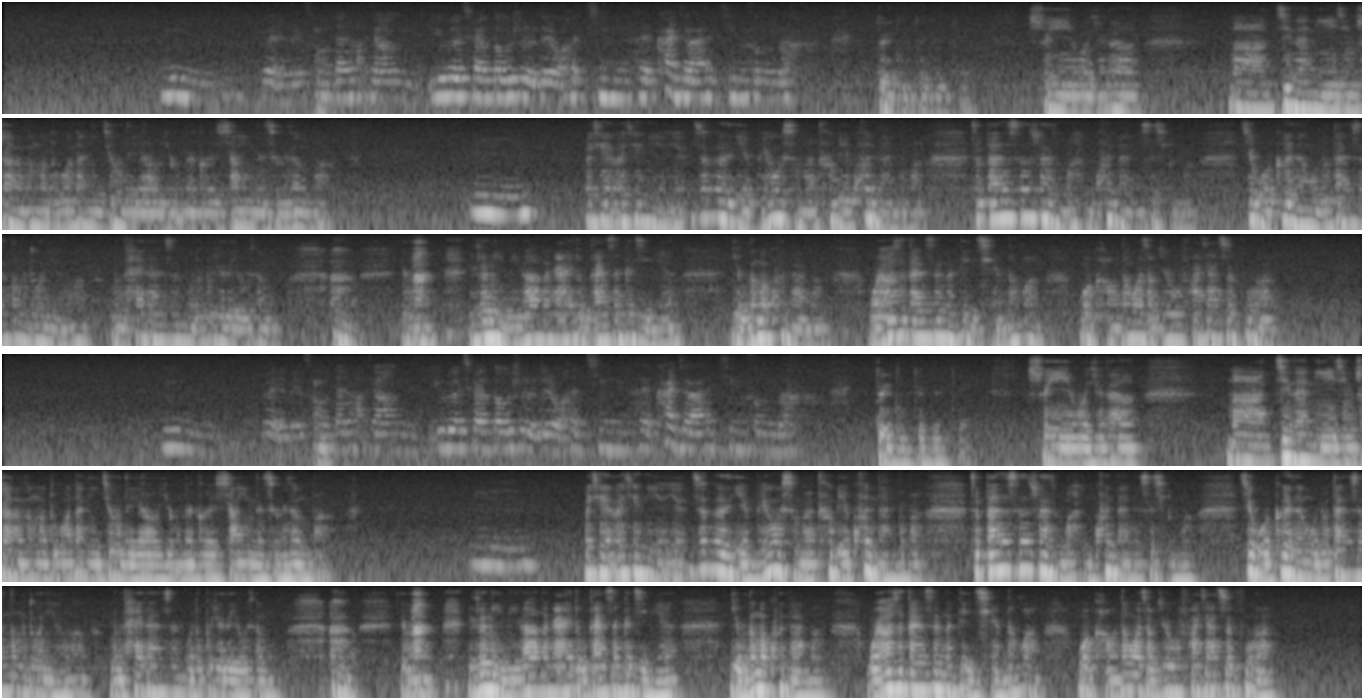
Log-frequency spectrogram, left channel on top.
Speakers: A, on the left; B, on the right.
A: 嗯，对，没错。
B: 嗯，
A: 但是好像娱乐圈都是这种很轻、很看起来很轻松的。<laughs>
B: 对对对对对。所以我觉得，那既然你已经赚了那么多，那你就得要有那个相应的责任吧。
A: 嗯，
B: 而且而且你也也这个也没有什么特别困难的吧？这单身算什么很困难的事情吗？就我个人，我都单身那么多年了，母胎单身，我都不觉得有什么，<laughs> 对吧？你说你你让那个爱豆单身个几年，有那么困难吗？我要是单身能给钱的话，我靠，那我早就发家致富了。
